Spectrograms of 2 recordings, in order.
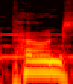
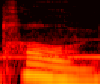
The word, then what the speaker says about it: pwned: Is that how you pronounce pooned? I don't know, pooned. Is that what you would say? I always say pwned to rhyme with owned. Pwned.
